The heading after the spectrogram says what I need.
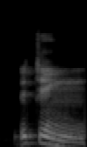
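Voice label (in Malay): "decing", Malay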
